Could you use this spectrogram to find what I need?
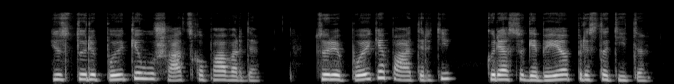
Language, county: Lithuanian, Alytus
